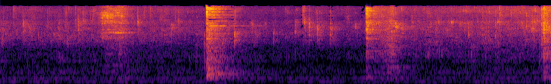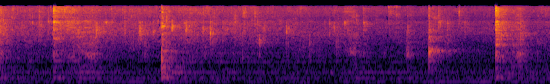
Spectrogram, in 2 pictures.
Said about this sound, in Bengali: প্রথমেই আমি কাজু কিশমিশটা একটু ভেজে নিচ্ছি।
